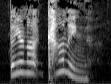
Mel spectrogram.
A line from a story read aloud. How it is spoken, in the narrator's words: I cried impatiently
